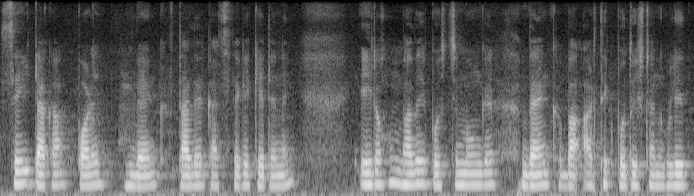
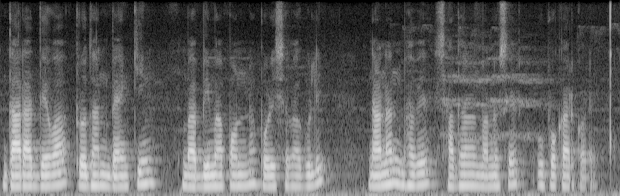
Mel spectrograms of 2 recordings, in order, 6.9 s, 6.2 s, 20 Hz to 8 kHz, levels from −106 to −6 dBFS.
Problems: background sounds at intervals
